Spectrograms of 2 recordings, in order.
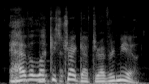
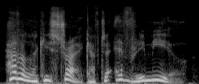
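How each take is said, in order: First: It is said in his normal voice. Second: It is said in a Kurzgesagt narrator voice.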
